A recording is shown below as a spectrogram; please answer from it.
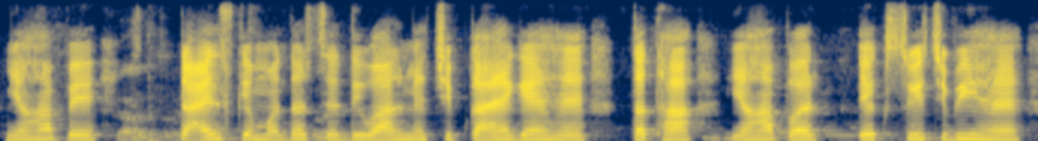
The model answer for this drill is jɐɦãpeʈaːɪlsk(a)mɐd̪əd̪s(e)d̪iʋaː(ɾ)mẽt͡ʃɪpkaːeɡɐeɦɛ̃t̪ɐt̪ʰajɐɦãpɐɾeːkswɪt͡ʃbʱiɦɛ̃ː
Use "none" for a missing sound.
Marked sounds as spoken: e, e, l

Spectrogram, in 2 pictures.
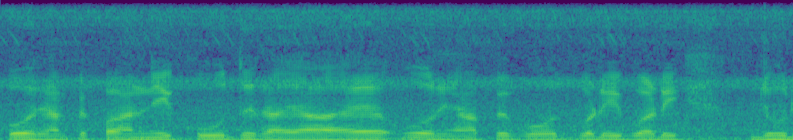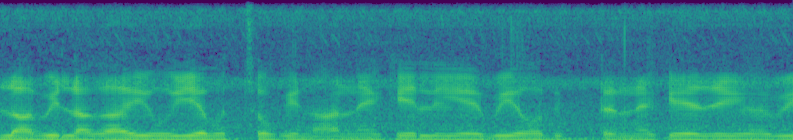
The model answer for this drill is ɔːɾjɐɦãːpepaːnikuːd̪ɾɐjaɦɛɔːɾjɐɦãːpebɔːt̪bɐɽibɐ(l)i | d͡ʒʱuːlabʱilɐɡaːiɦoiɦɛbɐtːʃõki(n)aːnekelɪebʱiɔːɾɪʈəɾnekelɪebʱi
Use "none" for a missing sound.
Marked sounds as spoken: ɽ, n

